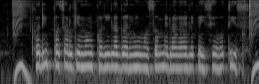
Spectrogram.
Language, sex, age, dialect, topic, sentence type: Chhattisgarhi, female, 18-24, Northern/Bhandar, agriculture, question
